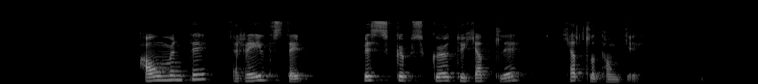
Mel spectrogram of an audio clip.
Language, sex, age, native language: Icelandic, male, 20-29, Icelandic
